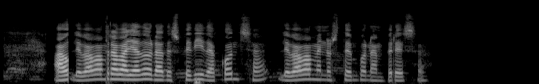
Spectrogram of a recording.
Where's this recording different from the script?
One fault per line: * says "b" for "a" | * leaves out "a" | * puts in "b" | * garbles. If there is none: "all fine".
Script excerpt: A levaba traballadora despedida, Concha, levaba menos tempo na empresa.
all fine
